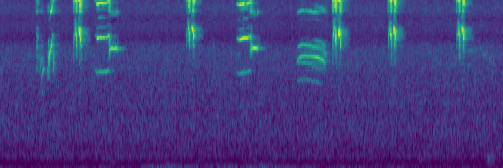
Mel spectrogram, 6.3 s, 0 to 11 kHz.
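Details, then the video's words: Spring bird chorus on 8 April 2023, Oredezh River, Leningrad Oblast, Russia, with sharp high ticks roughly every second mixed with short wavering whistles. "Весеннее пение птиц"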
